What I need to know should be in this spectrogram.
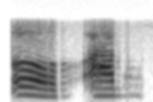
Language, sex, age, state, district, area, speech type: Santali, female, 60+, West Bengal, Purba Bardhaman, rural, conversation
